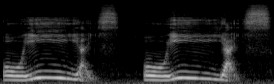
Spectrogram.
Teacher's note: O a ênfase da palavra tá no i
